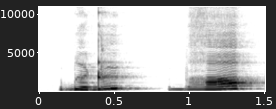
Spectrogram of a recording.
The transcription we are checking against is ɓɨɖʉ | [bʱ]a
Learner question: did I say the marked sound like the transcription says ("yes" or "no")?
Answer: yes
